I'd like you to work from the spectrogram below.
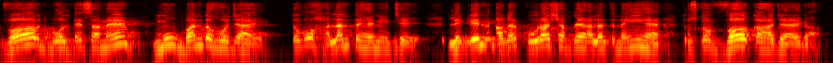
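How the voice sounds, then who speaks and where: A man's voice: high-pitched, animated, measured pace, few pauses, a bit bright. A man teaching a scripture class, explaining word by word in a patient, step-by-step way and putting questions to his students.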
